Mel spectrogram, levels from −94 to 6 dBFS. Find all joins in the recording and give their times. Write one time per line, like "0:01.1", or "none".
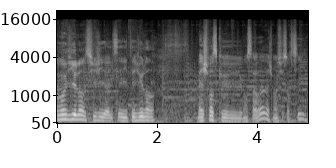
none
